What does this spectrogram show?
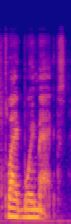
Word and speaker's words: Plaqueboymax: Now, is it maybe play and but it's spelled Plaque, so it's Plaqueboymax.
